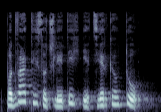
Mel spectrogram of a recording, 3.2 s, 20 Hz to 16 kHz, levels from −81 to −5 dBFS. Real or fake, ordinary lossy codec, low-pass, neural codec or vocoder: fake; MP3, 48 kbps; 14.4 kHz; vocoder, 44.1 kHz, 128 mel bands, Pupu-Vocoder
